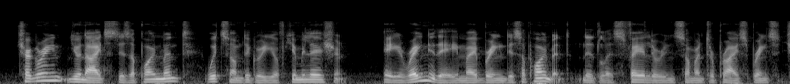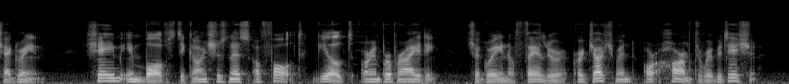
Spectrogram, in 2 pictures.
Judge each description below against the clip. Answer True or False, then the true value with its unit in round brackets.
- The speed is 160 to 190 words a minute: False (150 wpm)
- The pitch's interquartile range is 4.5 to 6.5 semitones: True (5.0 semitones)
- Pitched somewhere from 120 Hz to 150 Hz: False (105 Hz)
